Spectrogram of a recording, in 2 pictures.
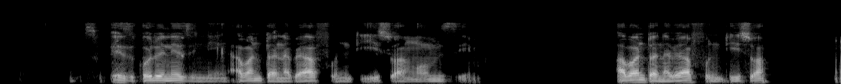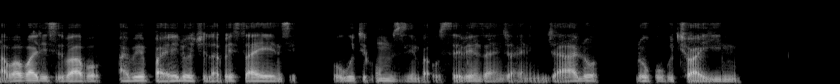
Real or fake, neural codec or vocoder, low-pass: fake; vocoder, 44.1 kHz, 128 mel bands every 512 samples, BigVGAN v2; 7.2 kHz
